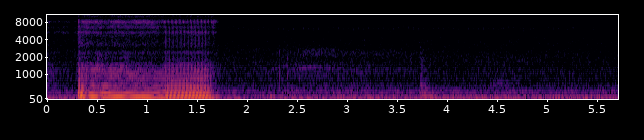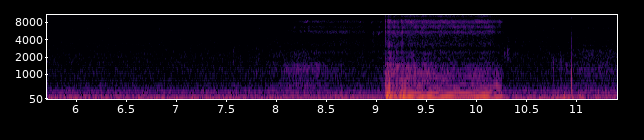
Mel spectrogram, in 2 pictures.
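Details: Sleeping cat Dottie snores indoors on March 17, 2019: two low, rasping, harmonic snores, each about a second and a half long, separated by roughly seven seconds of quiet breathing and faint room noise.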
